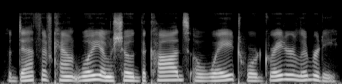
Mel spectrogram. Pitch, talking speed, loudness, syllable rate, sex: 185 Hz, 230 wpm, -14 LUFS, 5.9 syllables/s, female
